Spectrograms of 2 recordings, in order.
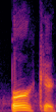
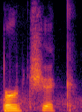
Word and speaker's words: Burkick: But I didn't know if that K may have had to be pronounced like Burchik, because I think in some Slovakian languages, the K's come out like a CH.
